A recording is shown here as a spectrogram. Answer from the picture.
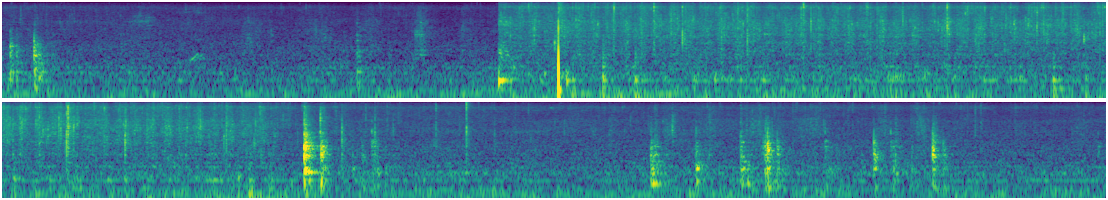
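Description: Baby potatoes sizzling in hot oil in a frying pan while a wooden spatula stirs them, with scattered clicks and knocks. The sizzle grows louder about five seconds in, with one sharp knock, and eases again a little past the middle.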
